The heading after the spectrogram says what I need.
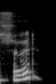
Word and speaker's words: should: word and could and should. With the. First two you can make the El connection to well and show as you don't hear it word could you don't hear that.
